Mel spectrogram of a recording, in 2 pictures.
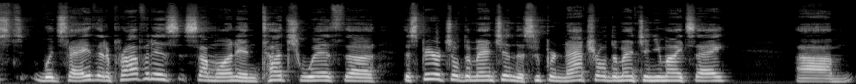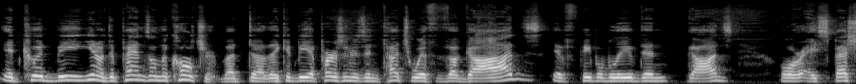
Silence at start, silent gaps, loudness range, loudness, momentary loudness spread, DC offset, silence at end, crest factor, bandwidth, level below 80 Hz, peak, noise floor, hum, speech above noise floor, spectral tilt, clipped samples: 0 s; none; 2 LU; -16 LUFS; 7 LU; under 0.1%; 0 s; 14 dB; 19 kHz; -66 dBFS; -2 dBFS; -59 dBFS; none; 43 dB; -5 dB/octave; under 0.1%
